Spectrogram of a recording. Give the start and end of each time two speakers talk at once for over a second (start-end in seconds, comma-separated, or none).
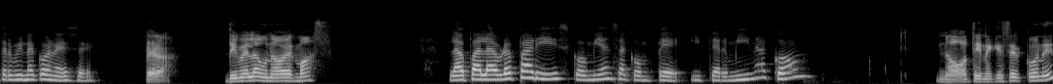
none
